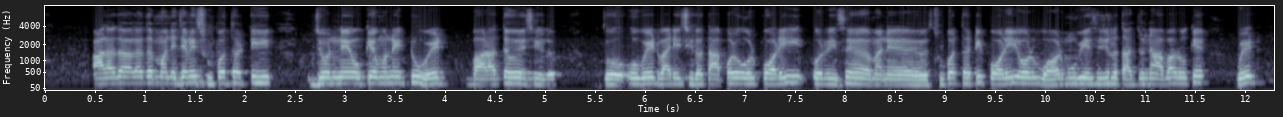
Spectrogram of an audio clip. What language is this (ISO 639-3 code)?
ben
